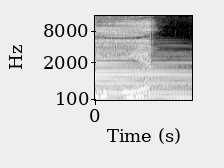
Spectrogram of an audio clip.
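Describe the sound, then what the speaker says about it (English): Sustained piano notes ring out together, a held G octave that stays steady and resonant before fading slightly at the end. "Once again, the octave,"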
